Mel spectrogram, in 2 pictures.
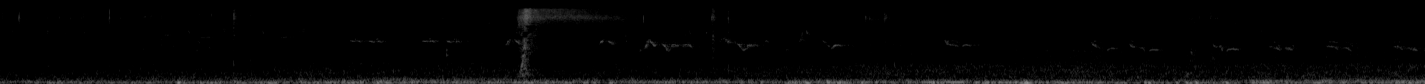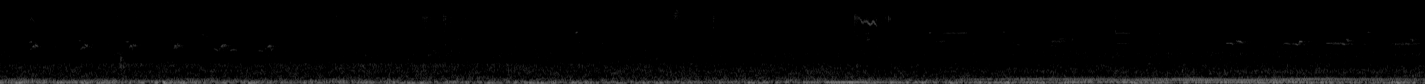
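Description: Outdoor ambience with small birds chirping in quick runs of short chirps over a low steady rumble. One sharp click comes about five seconds in.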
